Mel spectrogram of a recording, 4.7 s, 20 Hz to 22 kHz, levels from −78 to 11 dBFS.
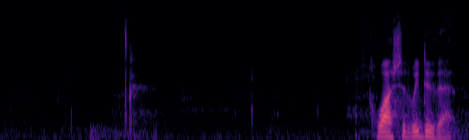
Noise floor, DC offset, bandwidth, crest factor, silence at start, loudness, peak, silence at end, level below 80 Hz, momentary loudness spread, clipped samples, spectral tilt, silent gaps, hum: -69 dBFS; under 0.1%; 16.5 kHz; 26 dB; 1.25 s; -32 LUFS; -12 dBFS; 0.15 s; -78 dBFS; 21 LU; under 0.1%; -5.5 dB/octave; none; none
